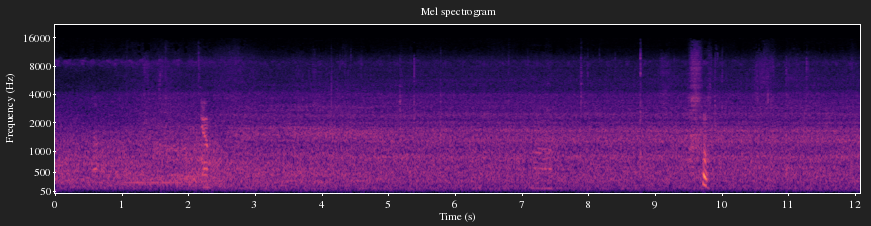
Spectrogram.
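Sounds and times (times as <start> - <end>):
car interior hum and hiss: 0.0 - 12.0.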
